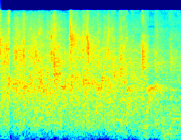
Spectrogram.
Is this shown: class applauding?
yes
